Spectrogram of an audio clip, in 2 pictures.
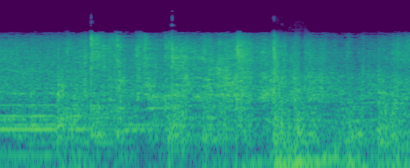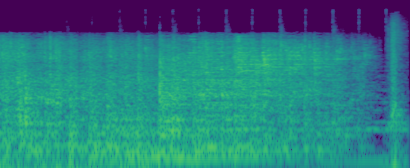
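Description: A motor yacht falling from a crane's slings onto a barge deck: a heavy crash with a deep thud about three and a half seconds in, over steady noise. Brief background music fades out about a second in.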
